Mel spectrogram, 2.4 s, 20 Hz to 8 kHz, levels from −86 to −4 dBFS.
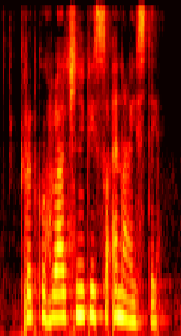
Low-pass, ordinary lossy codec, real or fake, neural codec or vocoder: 7.2 kHz; none; fake; codec, 16 kHz in and 24 kHz out, 1.1 kbps, FireRedTTS-2 codec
